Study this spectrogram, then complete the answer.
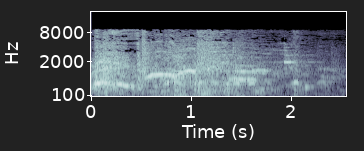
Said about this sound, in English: That's him knocking over the light pole. Yeah, it just completely falls over.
